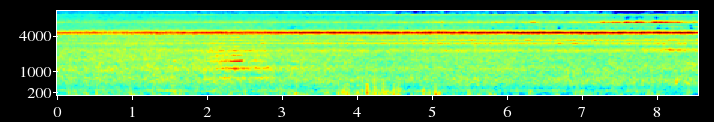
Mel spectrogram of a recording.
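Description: PKP EP09 electric locomotive hauling an InterCity passenger train, approaching slowly through a curve. Its wheels rumble and knock on the rails, growing louder as it nears, with a steady high whine over the rumble.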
